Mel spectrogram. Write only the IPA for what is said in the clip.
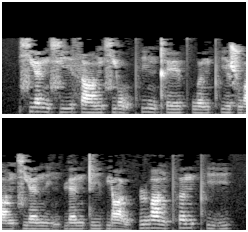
ɕ j ɛ˥˩ n ɕ i˧˥ s ɑ˧˥ ŋ ɕ j o̰˨˩ ʊ̯ pʰ i˥˩ ŋ t̪ʰ e˧˥ ɪ̯ pʰ w ə˧˥ n pʰ i˥ ʂ w ɑ˧˥ ŋ t͡ɕ j ɛ˥ n̪ ḭ˨˩ ŋ p ɥ ɛ˥ n t̪ i˥ p j ɑ˥˩ ʊ̯ | ɻ w ɑ˥˩ ŋ pʰ ə˥ n pʰ ḭ˨˩˦

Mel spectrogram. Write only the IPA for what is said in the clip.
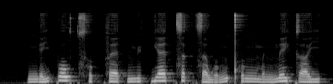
ŋ e˨˥ j p o˥ w t͡sʰ ʊ˧ k̚ f ɛː˧ t̚ m yː˧ k̚ j ɛː˥ t̚ s ɐ˥ k̚ s ɐ˨ w ʊ˨˥ ŋ pʰ ʊ˧ ŋ m ɵ˨ n m e˥ j k ɐ˧ j

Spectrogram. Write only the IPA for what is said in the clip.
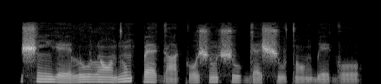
ʃ ĩ˧ j e˨ l u˧ l ɔ̃˧ d ũ˦ k͡p ɛ˧ ɡ a˨ k o˨˦ ʃ ũ˦ ʃ u˧ ɡ ɛ˨ ʃ u˧ t ɔ̃˧ ɡ͡b e˧ ɡ o˧

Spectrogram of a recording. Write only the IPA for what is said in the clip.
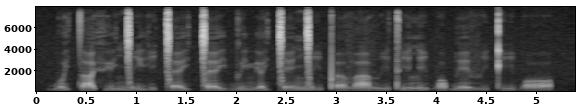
b o˨˦ j t a˩˧˩ fʲ ɨ˩˧˩ j ŋ͡ǀ i˩˧˩ j i˨˦ ǀ ɛ˩˧˩ j ǀ ɛ˨˦ j b ɨ˩˧˩ j mʲ ɐ˨˦ j ǀ e˨˦ ŋ͡ǀ i˨˦ pʼ ɐ˩˧˩ v a˩˧˩ v i˩˧˩ tʼ i˨˦ l i˨˦ b ɔ˨˦ b e˩˧˩ v i˨˦ kʼ i˩˧˩ b ɔ˨˦

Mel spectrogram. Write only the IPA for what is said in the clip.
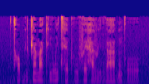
tʰ ɔ˨ b i˦ t͡ʃ ã˦ m a˨ kʼ i˦ w i˦ tʰ ɛ˨ pʰ u˨ f ɛ˦ h a˨ v i˨ r aː˨ ɓ ũ˨ kʼ oː˨

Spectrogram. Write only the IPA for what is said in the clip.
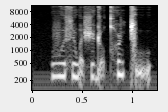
v ɯ s y w a̰ ʃ e ɖ ṵ qʰ u ɳ ǀ ṵ

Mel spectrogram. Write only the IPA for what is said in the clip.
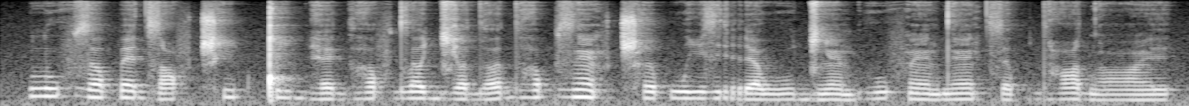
l u˦ f z ʌ˧ p ɛ˧ d͡z ɑ˨ f ʈ͡ʂʰ i˦ p ǃ i˧ bʱ ɛ˨ ɡʱ ʌ˧ f d l ʌ˧ d͡ʑ ʌ˨ d ʌ˨˦ dʱ ʌ˦ p z ɛ̃˦˨ f ʈ͡ʂʰ ə˧ p w i˧ z rʲ ɑ˨ w u˨ d͡ʑ ɛ̃˨ bʱ u˧ f ɛ̃˨ d ɛ̃˧ t͡s ə˨˦ p dʱ ɑ˦ d ɑ̃˧ ɪ̯

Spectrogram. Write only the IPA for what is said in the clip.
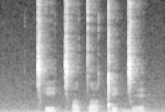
ǀʰ e ǀʰ e tˤ ɛ ǃ e ɡ͡ǀ ɛ

